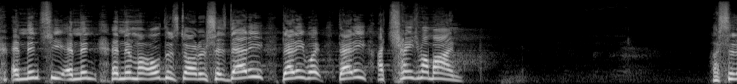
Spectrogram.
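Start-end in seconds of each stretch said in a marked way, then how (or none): 2.3-4.6 higher-pitched imitation of an eager child; urgent interjection. Daughter interrupting dad with a change of mind, urgent. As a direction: cut in urgently, lightly acting a child.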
